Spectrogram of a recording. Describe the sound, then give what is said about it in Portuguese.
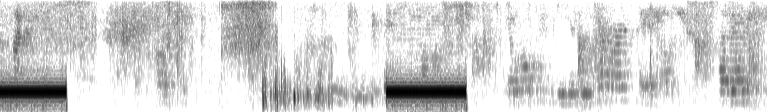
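Ringback tone of an outgoing telephone call: two steady, loud mid-pitched tones, each about a second long and roughly four seconds apart, with quieter rustling and murmuring sounds between and after them. “Vou fazer a ligação agora, hein?”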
